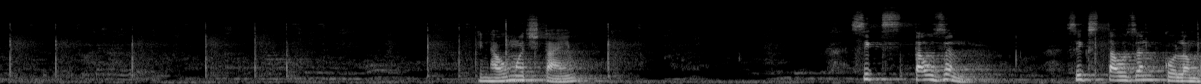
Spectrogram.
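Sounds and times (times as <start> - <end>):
chalk tapping on board: 0.0 - 3.6, 4.2 - 5.3, 5.9 - 6.8
chalk scratching on chalkboard: 0.0 - 7.2.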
